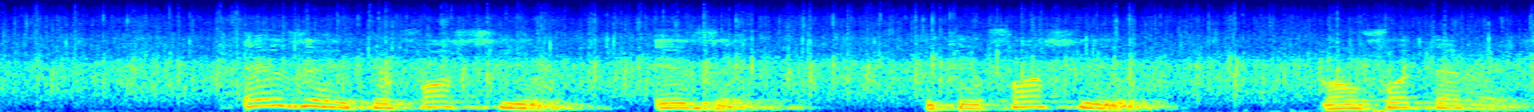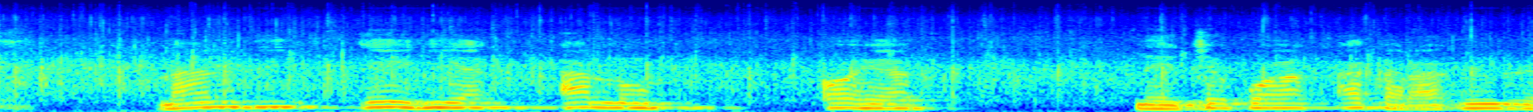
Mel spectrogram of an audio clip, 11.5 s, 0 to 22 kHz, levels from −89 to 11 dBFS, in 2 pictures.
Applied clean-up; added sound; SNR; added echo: none; Applause; 12 dB; none.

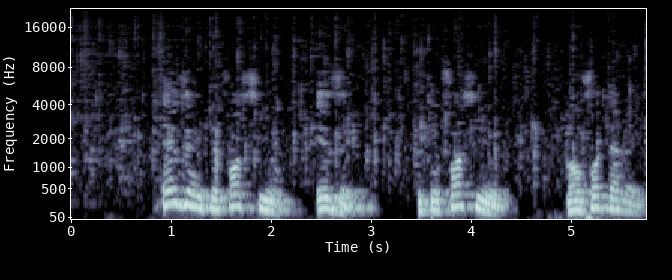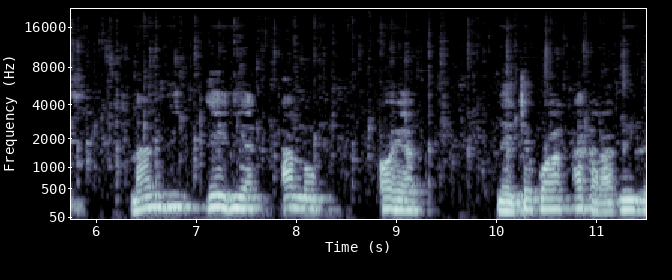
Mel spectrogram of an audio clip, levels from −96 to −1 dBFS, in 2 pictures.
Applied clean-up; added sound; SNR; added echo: classical method Wiener filter.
